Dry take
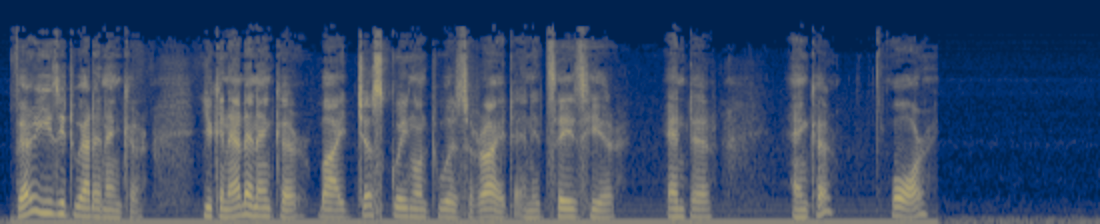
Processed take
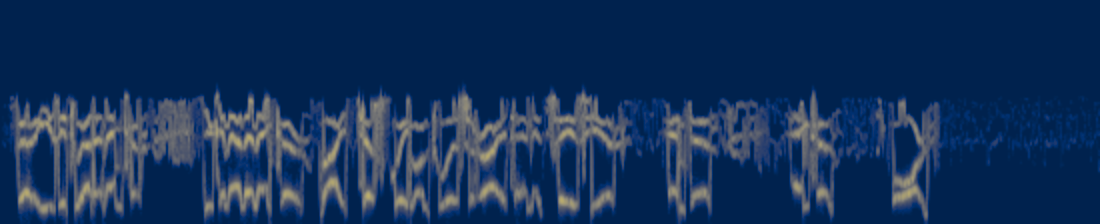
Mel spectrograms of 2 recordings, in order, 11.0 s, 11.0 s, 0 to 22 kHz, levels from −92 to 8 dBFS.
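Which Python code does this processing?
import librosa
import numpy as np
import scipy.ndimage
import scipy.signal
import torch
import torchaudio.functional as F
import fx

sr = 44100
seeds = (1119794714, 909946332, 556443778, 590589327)

y = fx.sine_speech(x, sr)
y = fx.tilt_shelf(y, sr, db=-7.0, hz=640.0)
y = fx.ensemble(y, sr)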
